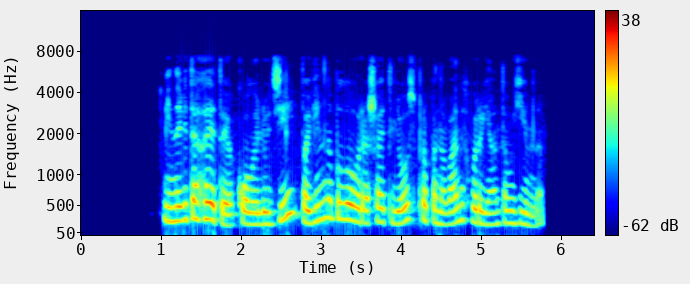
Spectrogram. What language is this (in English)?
Belarusian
